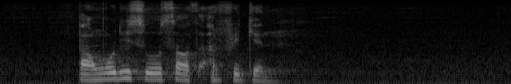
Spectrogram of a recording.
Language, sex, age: Southern Sotho, male, 23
